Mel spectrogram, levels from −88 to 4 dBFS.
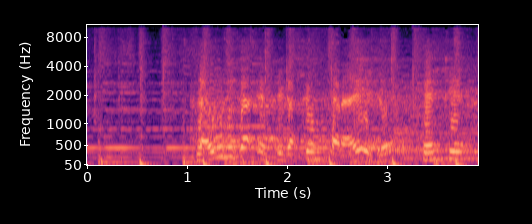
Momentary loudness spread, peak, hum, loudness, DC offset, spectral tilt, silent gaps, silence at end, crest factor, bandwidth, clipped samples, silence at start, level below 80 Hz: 11 LU; -2 dBFS; none; -18 LUFS; under 0.1%; -5 dB/octave; none; 0 s; 16 dB; 10.5 kHz; under 0.1%; 0 s; -32 dBFS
